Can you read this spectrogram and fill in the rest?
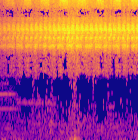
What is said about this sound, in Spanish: Más propio lo de las chicharras que lo de los pajaritos, ¿eh?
